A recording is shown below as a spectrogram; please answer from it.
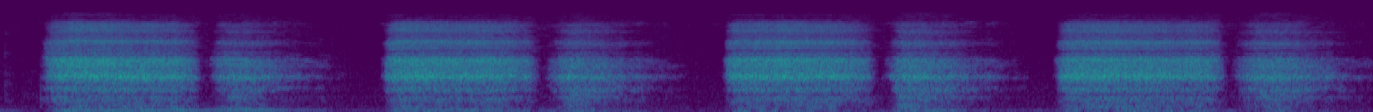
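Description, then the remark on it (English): Deep, rhythmic breathing in and out through the mouth into the chest, hands at chest level: four cycles of a loud, airy inhale followed by a softer exhale, evenly paced about every three and a half seconds, with no talking. “Keep breathing in and out through the mouth and bring your hands back to the level of the chest and continue breathing into the chest and out from the chest.”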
